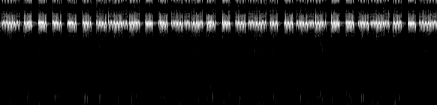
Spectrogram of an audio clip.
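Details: High, thin chirps from two crickets repeating at a quick, regular pace of about four per second, each burst a brief raspy pulse with a fainter upper tone, against total silence.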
